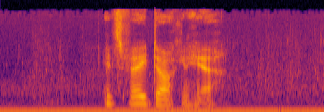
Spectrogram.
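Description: A young woman speaks briefly and with animation, close to a headset microphone.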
